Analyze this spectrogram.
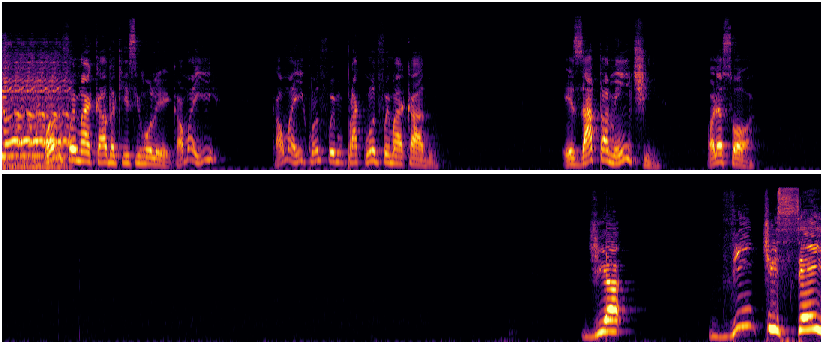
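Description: A young man talks with animation close to a microphone, in short bursts.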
